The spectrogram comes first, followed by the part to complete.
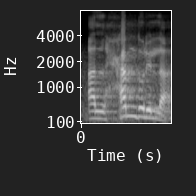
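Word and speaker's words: الحمد لله: আলহামদুলিল্লাহ। এই হা এর মাখরাজ কোথায়? হা এর মাখরাজ কোথায়? বলেন একজন কন্ঠনালীর মাঝখান থেকে এখান থেকে আপনি উচ্চারণ করছেন আলহামদুলিল্লাহি রাব্বিল আলামিন অর্থ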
